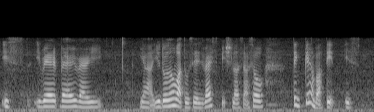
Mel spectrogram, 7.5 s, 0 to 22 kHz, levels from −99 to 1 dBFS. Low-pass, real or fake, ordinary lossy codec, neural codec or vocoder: 5.4 kHz; real; none; none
